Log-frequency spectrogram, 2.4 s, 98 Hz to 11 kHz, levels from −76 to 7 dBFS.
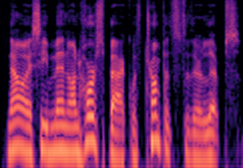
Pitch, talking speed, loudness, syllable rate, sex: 155 Hz, 270 wpm, -17 LUFS, 6.1 syllables/s, male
